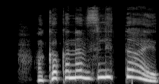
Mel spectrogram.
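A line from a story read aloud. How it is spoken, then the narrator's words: Exclaiming. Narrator (Russian): воскликнула она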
